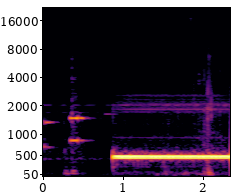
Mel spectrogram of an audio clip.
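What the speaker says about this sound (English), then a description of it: "So it's indicating here that there's an incoming call coming in." A Yealink T33G VOIP phone sounds an incoming-call tone: after a few soft beeps and a brief pause, a loud steady electronic tone holds close and unbroken to the end.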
